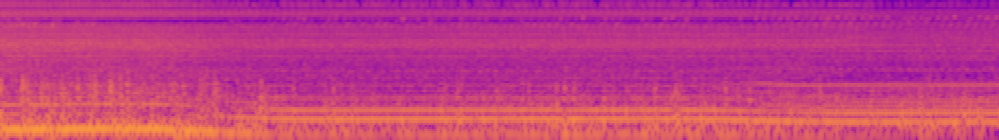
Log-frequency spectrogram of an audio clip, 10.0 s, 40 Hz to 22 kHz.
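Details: Freshly rebuilt Triumph Spitfire 1500 engine, no muffler: loud even idle rising smoothly to higher rpm with fuel pump ticking; compression 190-210 psi, oil pressure 80 psi cold, 47 psi hot; healthy.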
